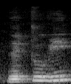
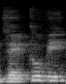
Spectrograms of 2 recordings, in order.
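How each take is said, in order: Both takes have the same delivery.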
